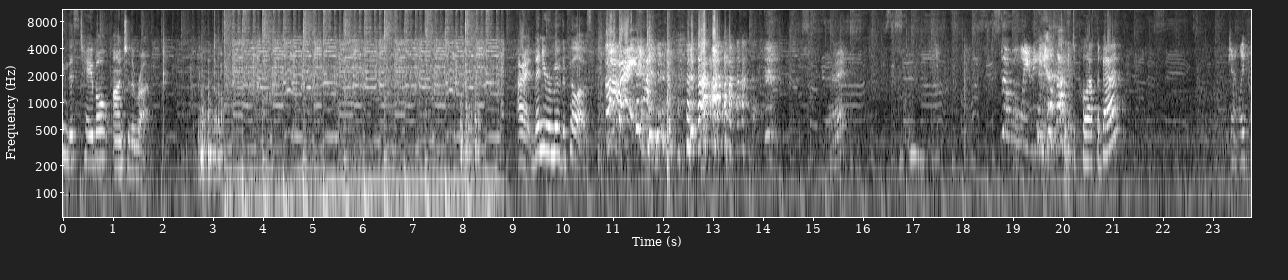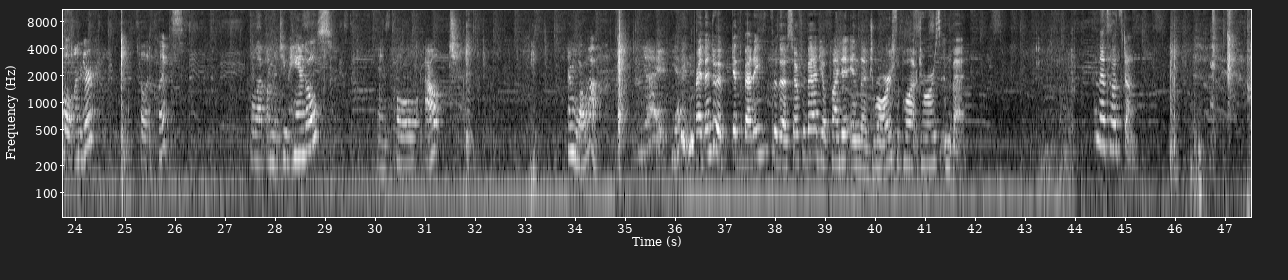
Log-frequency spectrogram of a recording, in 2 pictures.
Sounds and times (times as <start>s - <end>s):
Music: 0.0s - 47.5s.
